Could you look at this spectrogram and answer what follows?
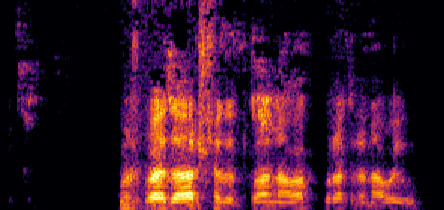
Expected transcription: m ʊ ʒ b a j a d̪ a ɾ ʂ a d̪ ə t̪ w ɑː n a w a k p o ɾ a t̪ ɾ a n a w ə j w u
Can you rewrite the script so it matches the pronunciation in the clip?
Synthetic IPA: m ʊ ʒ b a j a d̪ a ɾ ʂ a d̪ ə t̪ w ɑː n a w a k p u ɾ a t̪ ɾ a n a w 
